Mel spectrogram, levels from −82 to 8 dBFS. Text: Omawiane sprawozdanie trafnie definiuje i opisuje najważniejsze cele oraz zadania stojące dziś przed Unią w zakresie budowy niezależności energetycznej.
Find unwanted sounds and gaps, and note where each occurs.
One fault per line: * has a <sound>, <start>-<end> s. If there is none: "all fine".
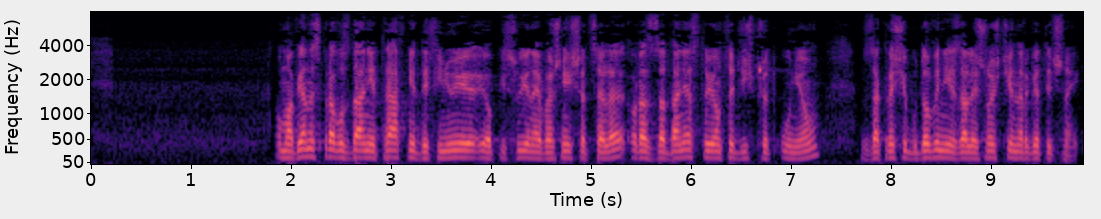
all fine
